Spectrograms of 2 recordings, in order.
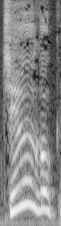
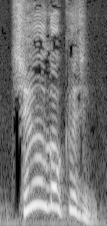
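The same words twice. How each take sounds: First: "中国" starting high on 中, falling after it; accent contrast. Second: "中国人" rising after 中, high through 国; teacher's overdone high middle in "中国人"; accent contrast. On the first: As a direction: punch 中 high in "中国", then drop. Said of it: "そういうふうにアクセントが変わる". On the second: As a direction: lift the pitch after 中 in "中国人". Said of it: "中の後が上がるんです". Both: Shown as a demonstration.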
